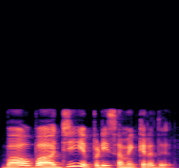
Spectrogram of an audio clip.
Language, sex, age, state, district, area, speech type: Tamil, female, 45-60, Tamil Nadu, Cuddalore, rural, read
